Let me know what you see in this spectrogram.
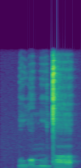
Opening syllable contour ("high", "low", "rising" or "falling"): low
